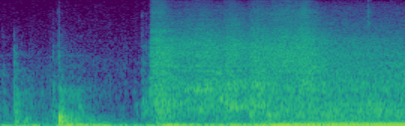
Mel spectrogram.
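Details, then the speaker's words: Manual-transmission used car started during a pre-purchase inspection: brief crank, then it catches within a second and settles into a steady, even idle with no rattles; normal start. "okay car seems to start up okay they don't hear any weird rap weird rattles or anything like that"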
